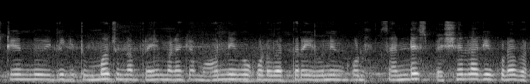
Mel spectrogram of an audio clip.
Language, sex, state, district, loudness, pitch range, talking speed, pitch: Kannada, female, Karnataka, Raichur, -17 LUFS, 215-230 Hz, 180 wpm, 220 Hz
